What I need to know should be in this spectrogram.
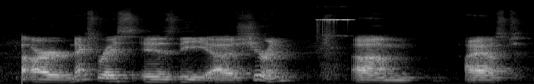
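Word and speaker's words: Shirren: latest based Cavaliers our next race is the Sheeran I asked how to pronounce that by sutter ease of its shearing they are a race of atomic insectoid I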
